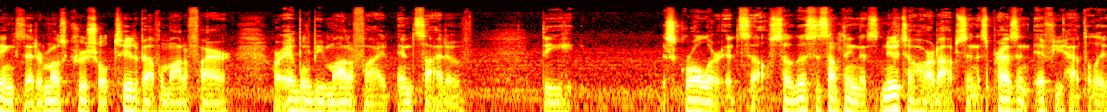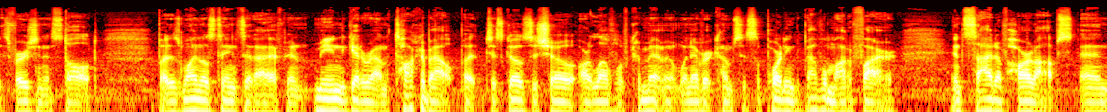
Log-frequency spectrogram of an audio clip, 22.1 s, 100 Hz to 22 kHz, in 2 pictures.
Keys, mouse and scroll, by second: 4.7-6.0 scroll down 1, 6.0-7.0 scroll up 1, 7.7-8.9 scroll down 1, 8.9-9.5 scroll up 1, 9.5-11.7 scroll down 1, 11.9 scroll up 1, 17.3-17.6 scroll up 1.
